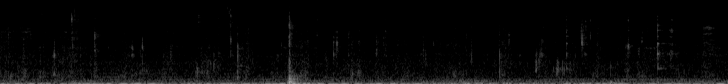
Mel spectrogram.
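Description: Close-up chewing of yogurt with granola and apple, with small clicks of a spoon in a ceramic bowl and one louder knock about three seconds in.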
